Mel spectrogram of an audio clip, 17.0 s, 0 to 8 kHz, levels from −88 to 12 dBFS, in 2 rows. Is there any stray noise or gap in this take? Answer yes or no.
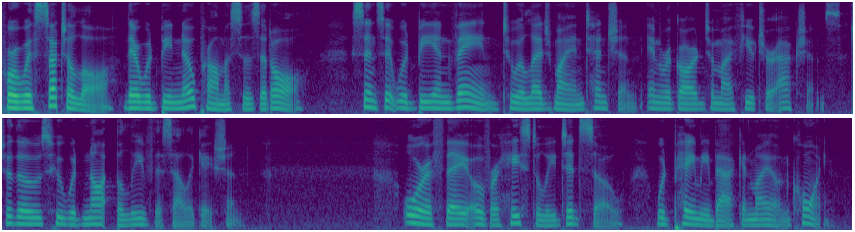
no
